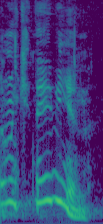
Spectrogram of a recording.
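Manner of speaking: tiny, soft, meek voice at very high pitch. Retelling how she answered about her passport, imitating a little meek voice. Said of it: "She has a little meek voice like this".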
